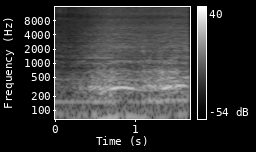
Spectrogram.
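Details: Suzuki Big Eye F6A fuel-injected engine, after fixing ECM low power, throttle delay and engine vibration: picks up cleanly from idle into a smooth rising rev with no stumble or hesitation; healthy.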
